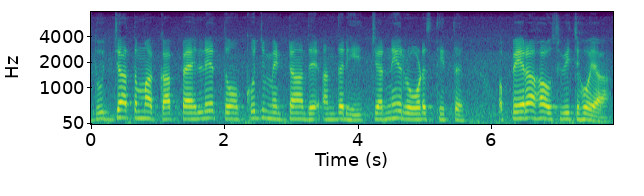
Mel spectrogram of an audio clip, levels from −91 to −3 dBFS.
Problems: background sounds at intervals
